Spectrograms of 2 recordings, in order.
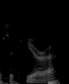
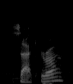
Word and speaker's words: Sakura: we we talked to Professor Sakura Sakura Sakura Sakura like the tree okay I I would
